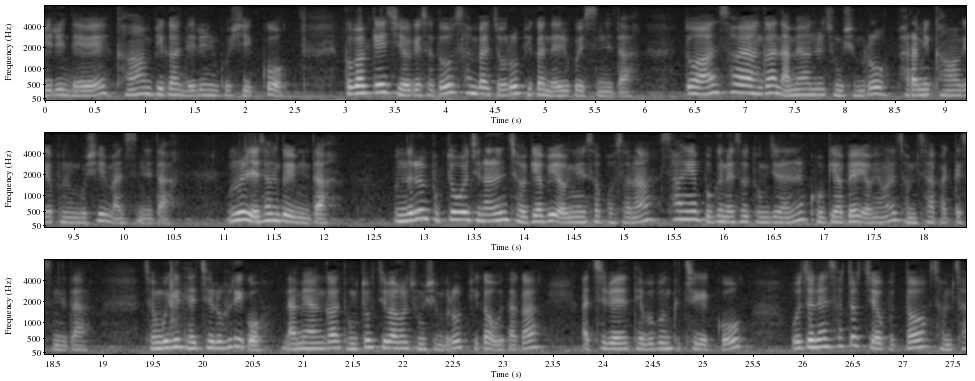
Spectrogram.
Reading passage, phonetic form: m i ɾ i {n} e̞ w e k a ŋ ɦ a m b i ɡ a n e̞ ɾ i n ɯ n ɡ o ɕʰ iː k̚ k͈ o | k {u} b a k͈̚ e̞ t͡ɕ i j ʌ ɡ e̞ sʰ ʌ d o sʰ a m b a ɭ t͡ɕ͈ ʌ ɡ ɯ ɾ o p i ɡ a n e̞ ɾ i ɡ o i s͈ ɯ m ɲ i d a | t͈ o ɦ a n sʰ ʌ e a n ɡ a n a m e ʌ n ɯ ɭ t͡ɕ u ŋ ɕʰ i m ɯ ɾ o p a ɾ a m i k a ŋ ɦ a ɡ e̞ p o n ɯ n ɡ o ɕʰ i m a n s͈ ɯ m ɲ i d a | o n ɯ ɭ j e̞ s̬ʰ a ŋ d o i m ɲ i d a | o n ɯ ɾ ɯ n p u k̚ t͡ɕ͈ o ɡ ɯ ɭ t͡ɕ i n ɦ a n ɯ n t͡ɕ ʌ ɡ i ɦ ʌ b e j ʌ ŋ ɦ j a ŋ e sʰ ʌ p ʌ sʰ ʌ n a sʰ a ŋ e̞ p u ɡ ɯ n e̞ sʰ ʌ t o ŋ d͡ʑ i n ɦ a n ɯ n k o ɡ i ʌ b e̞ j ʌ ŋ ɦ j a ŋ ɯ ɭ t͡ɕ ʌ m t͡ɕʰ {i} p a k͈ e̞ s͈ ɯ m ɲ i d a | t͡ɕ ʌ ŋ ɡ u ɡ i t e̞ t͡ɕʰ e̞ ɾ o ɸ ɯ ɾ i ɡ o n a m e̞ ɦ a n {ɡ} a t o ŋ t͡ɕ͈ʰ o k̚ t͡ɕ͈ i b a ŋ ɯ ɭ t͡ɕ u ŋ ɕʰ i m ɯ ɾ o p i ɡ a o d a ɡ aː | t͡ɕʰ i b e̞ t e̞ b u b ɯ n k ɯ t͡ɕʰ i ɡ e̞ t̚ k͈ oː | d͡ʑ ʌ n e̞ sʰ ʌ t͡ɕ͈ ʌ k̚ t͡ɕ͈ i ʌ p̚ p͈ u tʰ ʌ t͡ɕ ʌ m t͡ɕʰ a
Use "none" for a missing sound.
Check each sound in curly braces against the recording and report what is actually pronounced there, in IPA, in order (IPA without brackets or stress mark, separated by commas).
n, ɯ, a, ɡ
